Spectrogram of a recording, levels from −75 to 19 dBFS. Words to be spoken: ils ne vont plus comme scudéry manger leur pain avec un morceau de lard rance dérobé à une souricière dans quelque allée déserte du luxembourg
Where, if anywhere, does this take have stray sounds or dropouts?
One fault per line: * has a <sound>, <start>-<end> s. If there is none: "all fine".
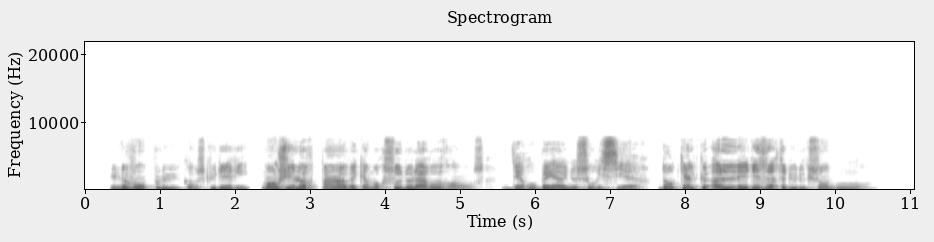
all fine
